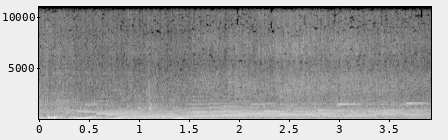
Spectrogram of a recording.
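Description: Steady, icy cold ocean water sloshing and lapping, a continuous wet wash that stays even throughout, with faint sustained tones humming underneath and no voices.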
